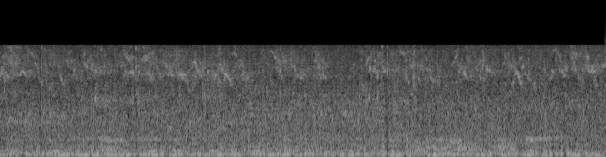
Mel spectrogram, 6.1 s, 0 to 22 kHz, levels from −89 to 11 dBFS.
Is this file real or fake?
fake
